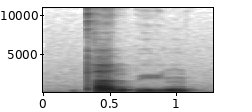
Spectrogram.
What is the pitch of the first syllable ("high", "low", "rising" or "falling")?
falling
